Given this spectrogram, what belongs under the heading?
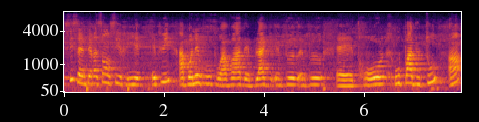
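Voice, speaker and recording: A woman's voice: a little high, slight background noise. A woman hosting a comedy joke-news vlog, chatty and teasing with lots of fillers. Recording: roomy, dull lo-fi.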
